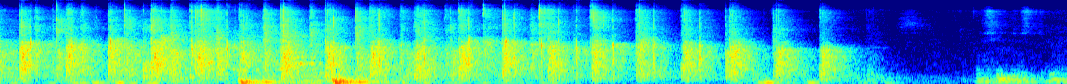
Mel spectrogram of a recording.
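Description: Church congregation clapping together in a steady rhythmic beat to acclaim the Lord during worship, loud and continuous with a few heavier thumps, fading out near the end before a brief voice.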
